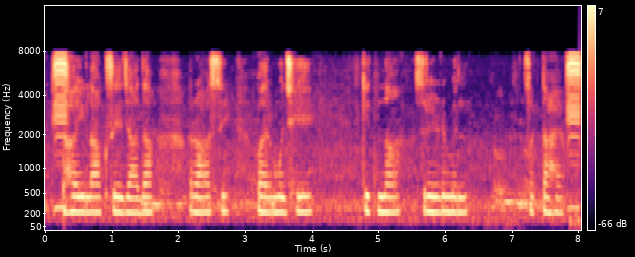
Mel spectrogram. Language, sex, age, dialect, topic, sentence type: Hindi, female, 18-24, Kanauji Braj Bhasha, banking, question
